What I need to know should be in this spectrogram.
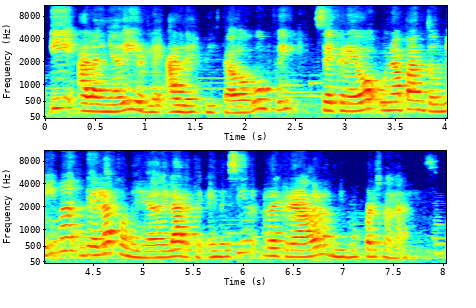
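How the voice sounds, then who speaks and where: A woman's voice: medium pitch, expressive, normal speed, few pauses. A young woman reading a scripted documentary narration as a student narrator. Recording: roomy voice-over with music bed.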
